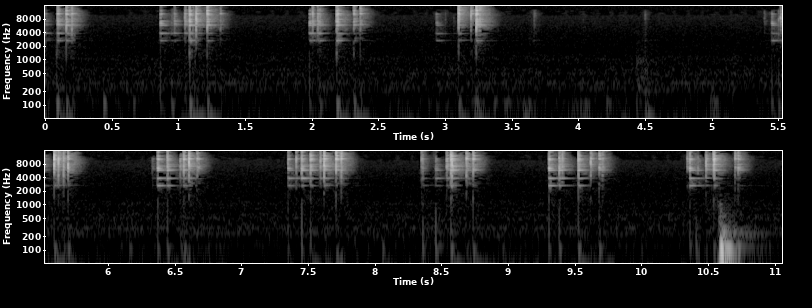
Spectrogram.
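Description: Long nails tap with both hands on the sides and shoulders of a squat, wide amber glass cognac bottle with a paper label that looks filled with dark liquid. There are about ten quick bursts of bright, dry clicking taps with almost no ring, separated by short pauses. The clip ends with a soft low thump.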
